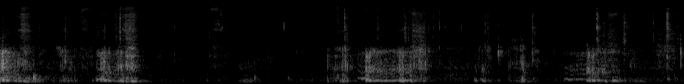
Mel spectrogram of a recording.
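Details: Two puppies, Ella and Duke, playing together, giving low rough growls and grumbles in bursts of about a second, with short quieter gaps and scuffling between the outbursts.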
